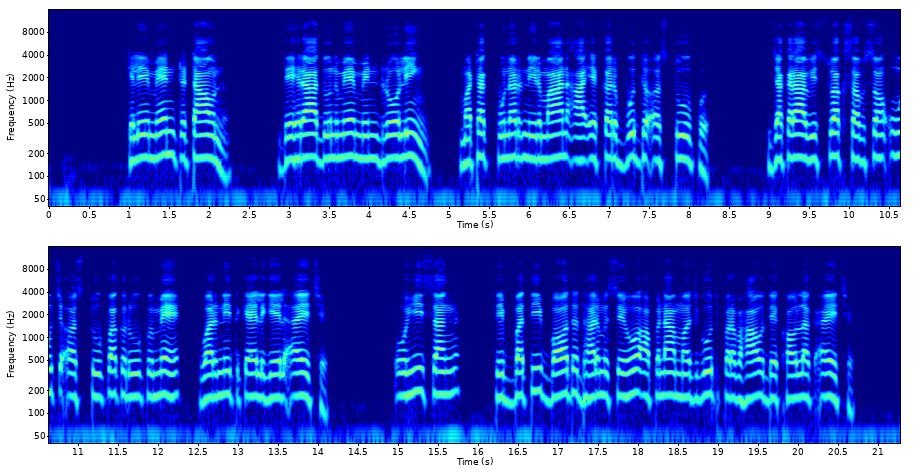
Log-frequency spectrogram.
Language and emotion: Maithili, neutral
